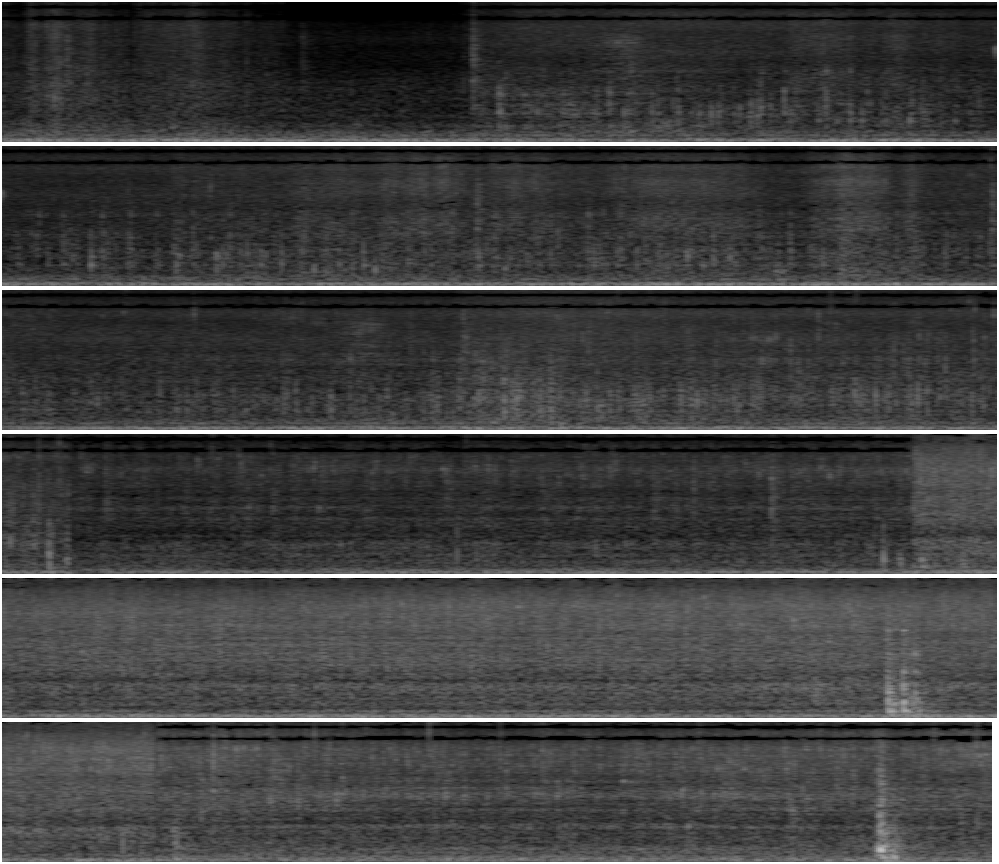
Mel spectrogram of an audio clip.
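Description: Chicken deep-frying in a pot of oil: a steady bubbling sizzle that gets much louder about two-thirds of the way in. A low hum runs underneath, and two sharp knocks come near the end.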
